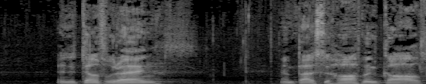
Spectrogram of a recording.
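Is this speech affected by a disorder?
Yes: Parkinson's disease; diagnosed 5 years ago, very slow progression per neurologist; sometimes stutters and blurs words, still preaching.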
